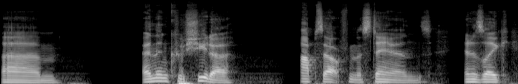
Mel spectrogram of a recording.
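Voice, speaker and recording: A man's voice: lowish voice, takes it slowly, smooth. A man co-hosting a wrestling podcast, recapping in a rambling, hesitant way with lots of fillers. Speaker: podcast co-host. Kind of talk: casual wrestling recap chat.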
